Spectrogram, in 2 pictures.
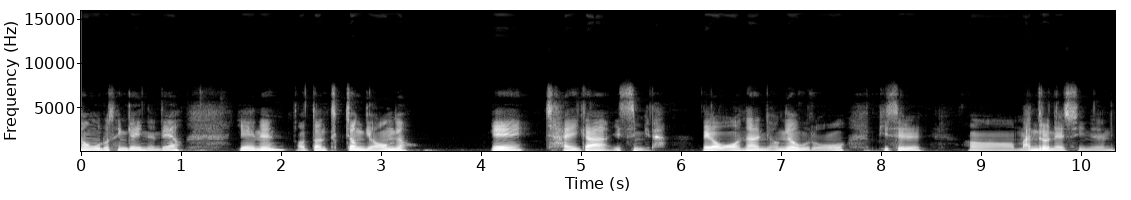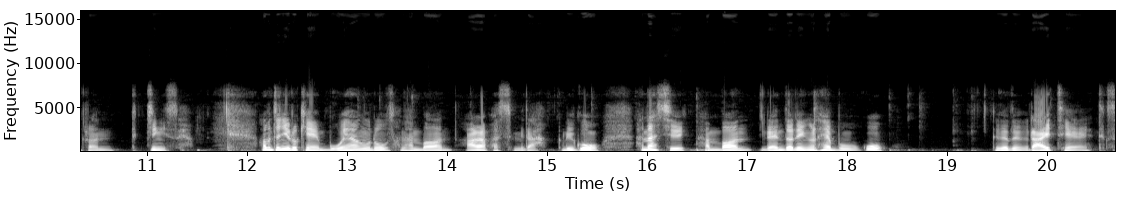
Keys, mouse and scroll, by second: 0.0 alt+middle click, 13.3 alt+middle click, 15.4 click, 17.7 Delete, 18.4 drag, 19.1 w, 20.0-20.6 drag.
